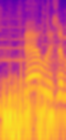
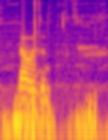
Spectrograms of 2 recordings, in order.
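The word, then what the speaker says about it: Taoism: it as a religion it's been said to be dowoism I've heard or dowoism different ways of pronouncing Mandarin Dowism. So Dism I should say Dowism.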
